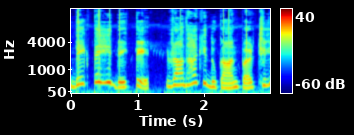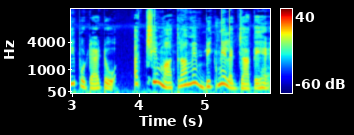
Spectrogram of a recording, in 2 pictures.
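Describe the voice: A woman speaks at a medium pitch with big pitch swings.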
